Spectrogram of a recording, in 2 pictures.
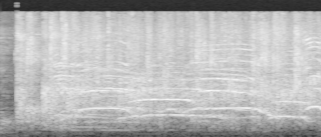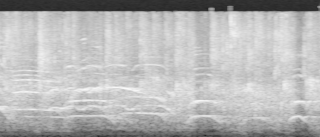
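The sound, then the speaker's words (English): An audience at an Al-Anon meeting applauds loudly and steadily for about eight seconds, a dense wash of clapping layered with rising and falling cheers and whoops from the crowd. “Applause”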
